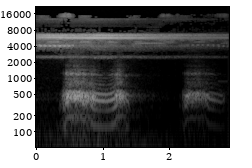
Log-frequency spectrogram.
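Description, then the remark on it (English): A bird with tiger-striped plumage gives two deep, moaning, growl-like calls that sound much like a big cat, a longer one then a shorter one, over a steady high-pitched insect drone. “Undoubtedly, the name was derived from the plumage having a tiger-striped pattern, but the moment you hear its voice, you can't help think of a large cat.”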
